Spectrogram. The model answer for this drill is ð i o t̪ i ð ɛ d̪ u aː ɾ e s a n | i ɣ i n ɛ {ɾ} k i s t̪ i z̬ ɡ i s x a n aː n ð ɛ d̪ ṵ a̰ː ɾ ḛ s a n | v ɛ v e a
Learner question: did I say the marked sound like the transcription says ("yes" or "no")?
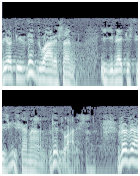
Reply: no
